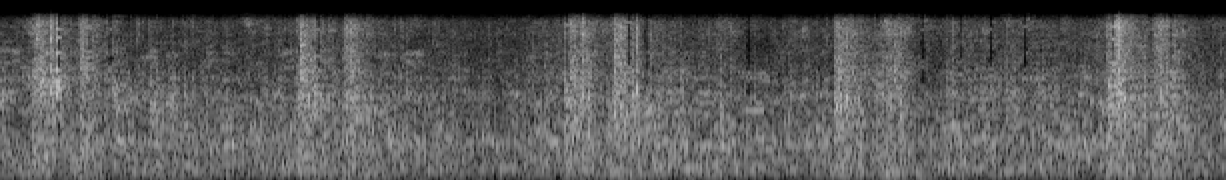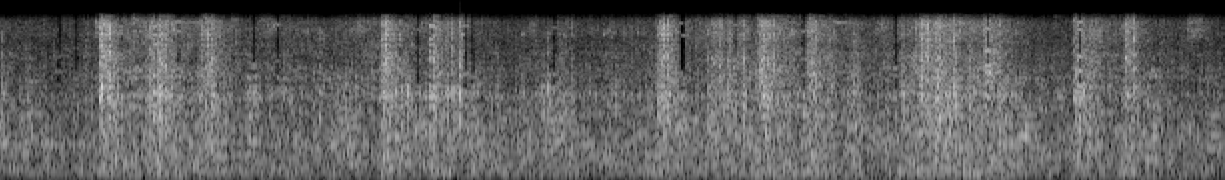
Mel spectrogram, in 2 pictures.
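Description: Historic Konstal N-type tram running along the rails, heard from inside the car: a steady low rumble with frequent sharp clacks and rattles.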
